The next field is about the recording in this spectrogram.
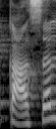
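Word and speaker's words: castle: फिर यह है कासल या कैसल करके इसको प्रोनाउंस कर सकते हैं।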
